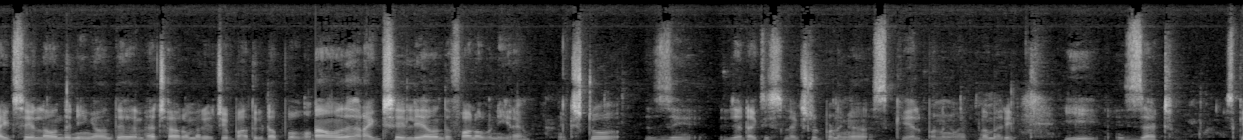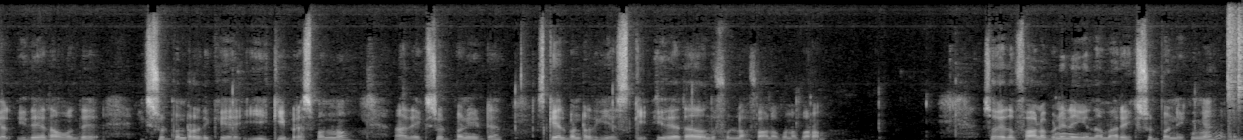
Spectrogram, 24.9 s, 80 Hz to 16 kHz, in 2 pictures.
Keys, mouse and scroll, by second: 2.2 n, 3.0 scroll down 2, 3.1 shift+middle click, 3.7 shift+scroll up 2, 5.6 e, 6.1 z, 7.2-8.3 drag, 8.3 s, 9.2 click, 10.2 e, 10.7 z, 11.6 click, 12.3 s, 14.8 click, 15.0-15.6 scroll down 2, 15.9 shift+click, 18.5 shift+middle click, 20.1 e, 20.4 z, 21.4 click, 22.1 s, 24.0 click, 24.7 e.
